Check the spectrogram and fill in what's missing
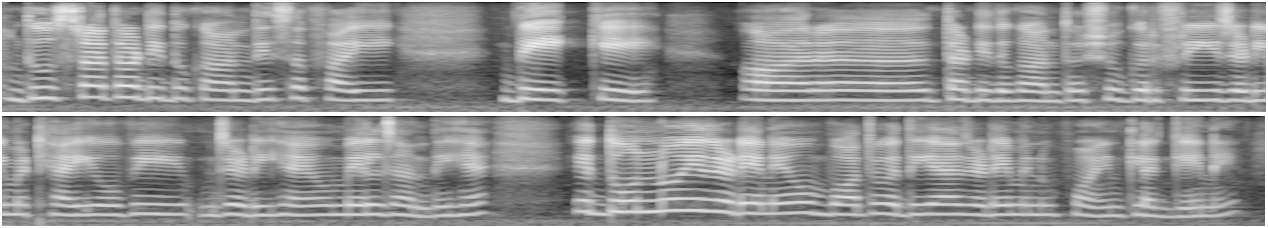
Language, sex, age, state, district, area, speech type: Punjabi, female, 45-60, Punjab, Tarn Taran, urban, spontaneous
